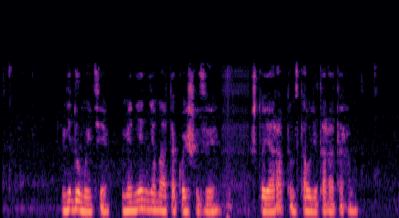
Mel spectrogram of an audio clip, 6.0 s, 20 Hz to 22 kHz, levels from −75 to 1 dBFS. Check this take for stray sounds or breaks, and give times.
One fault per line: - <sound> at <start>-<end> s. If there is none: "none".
- whoosh at 3.3-3.7 s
